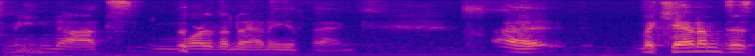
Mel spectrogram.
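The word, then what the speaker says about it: Mecanum: up in New England where it was always Meccan um when I moved out to Indiana I was very quickly corrected that it's mecanim and there is no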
